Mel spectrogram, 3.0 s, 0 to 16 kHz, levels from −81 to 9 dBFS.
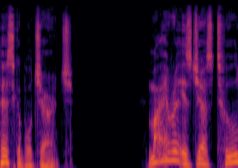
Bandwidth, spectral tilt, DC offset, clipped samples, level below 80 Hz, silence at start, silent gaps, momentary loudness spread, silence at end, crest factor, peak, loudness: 14 kHz; -4.5 dB/octave; under 0.1%; under 0.1%; -40 dBFS; 0 s; 1.15-1.73 s; 10 LU; 0 s; 16 dB; -12 dBFS; -27 LUFS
